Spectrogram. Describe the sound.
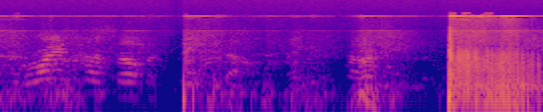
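A loud fart blasts into the microphone as a rough, buzzing burst lasting under a second, right after a stretch of people talking.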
